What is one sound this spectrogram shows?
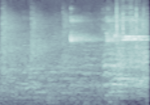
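A referee's whistle blows briefly.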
